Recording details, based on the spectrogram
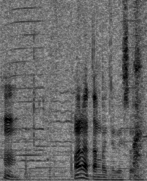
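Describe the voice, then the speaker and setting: A man's voice: on the low side, expressive, brisk, vocal fry. A man from Indonesia commenting casually as he plays a game, with blunt, slangy asides. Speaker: gaming channel host. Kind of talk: casual let's-play commentary. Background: game music.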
